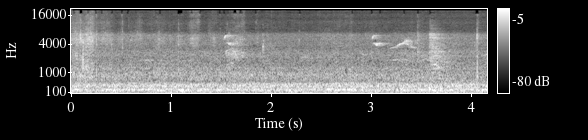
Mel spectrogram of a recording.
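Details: Honey bee colony buzzing at a beekeeping site where litchi honey is being collected. A constant, deep drone of many bees, with a few faint high squeaks.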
